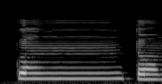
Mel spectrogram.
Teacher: تو یہاں پہ ہم اخفا کریں گے، آگے تا پتلا لیٹر ہے تو پتلا اخفا کریں گے. کن تا کے پاس جائیں گے، کن تم.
